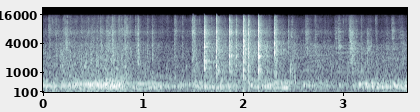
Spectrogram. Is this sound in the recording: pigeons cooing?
yes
